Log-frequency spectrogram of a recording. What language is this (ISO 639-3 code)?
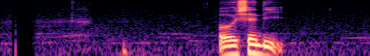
sin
